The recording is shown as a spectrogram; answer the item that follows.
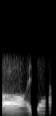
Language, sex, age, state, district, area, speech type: Assamese, female, 30-45, Assam, Golaghat, rural, conversation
